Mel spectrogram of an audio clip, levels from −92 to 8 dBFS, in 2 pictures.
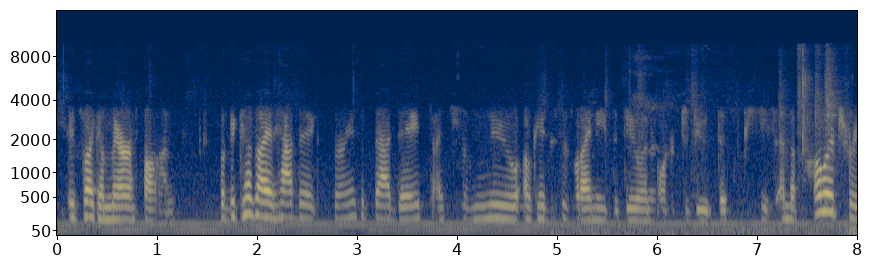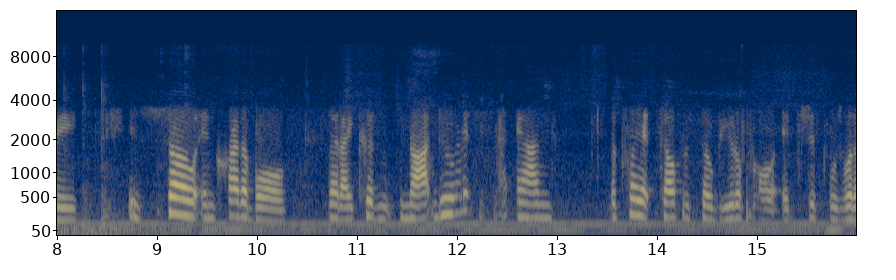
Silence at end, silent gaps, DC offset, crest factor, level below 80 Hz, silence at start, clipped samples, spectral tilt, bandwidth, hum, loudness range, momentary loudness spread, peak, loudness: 0 s; none; under 0.1%; 20 dB; -52 dBFS; 0.05 s; under 0.1%; -6.5 dB/octave; 10 kHz; none; 7 LU; 19 LU; -8 dBFS; -27 LUFS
